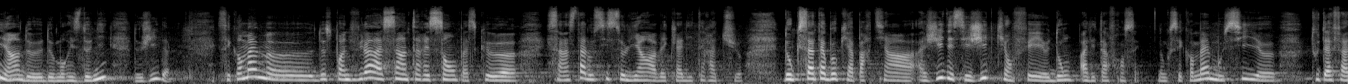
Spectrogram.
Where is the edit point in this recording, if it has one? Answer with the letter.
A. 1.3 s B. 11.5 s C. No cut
A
